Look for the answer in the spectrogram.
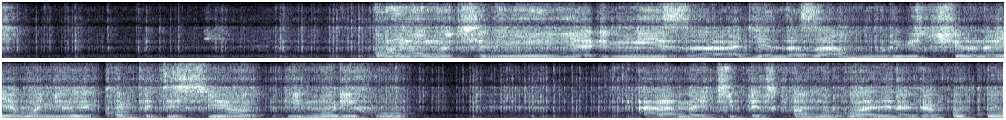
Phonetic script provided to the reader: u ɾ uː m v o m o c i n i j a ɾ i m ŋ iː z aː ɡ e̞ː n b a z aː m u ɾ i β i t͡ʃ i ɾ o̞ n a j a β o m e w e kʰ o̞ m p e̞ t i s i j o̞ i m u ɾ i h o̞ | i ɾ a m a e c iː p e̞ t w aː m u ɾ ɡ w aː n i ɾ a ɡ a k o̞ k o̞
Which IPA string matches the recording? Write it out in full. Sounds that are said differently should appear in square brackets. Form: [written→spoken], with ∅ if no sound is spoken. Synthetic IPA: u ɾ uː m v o m [o→u] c i n i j a ɾ i m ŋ iː z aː [ɡ→ɟ] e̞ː n [b→d] a z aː m u ɾ i β i t͡ʃ i ɾ o̞ n a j a β o [m→ɲ] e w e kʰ o̞ m p e̞ t i s i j o̞ i m u ɾ i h o̞ | [i→a] ɾ a m a e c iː p e̞ t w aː m u ɾ ɡ w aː n i ɾ a ɡ a k o̞ k o̞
